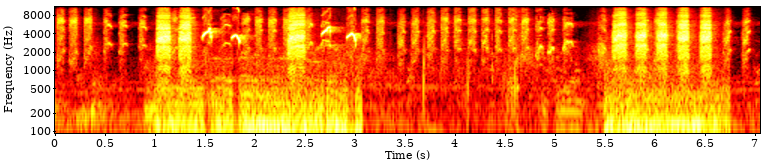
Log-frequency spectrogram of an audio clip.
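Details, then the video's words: Ashy drongo making noisy lure calls. Loud scraping bursts are mixed with high whistled slurs, then a softer rapid rasping series, and loud harsh notes return at the close. "SUARA PIKAT SRIGUNTING RIBUT | SUARA PIKAT SRIGUNTING ABU ABU"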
